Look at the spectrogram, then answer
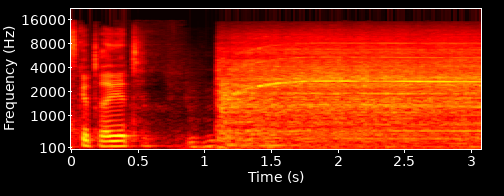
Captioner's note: loud whirring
